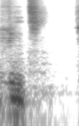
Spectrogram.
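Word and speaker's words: Vite: so um so V French word for quick fast Qui quick quick like vit a pronunciation don't call it vit it's vit I've seen people call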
